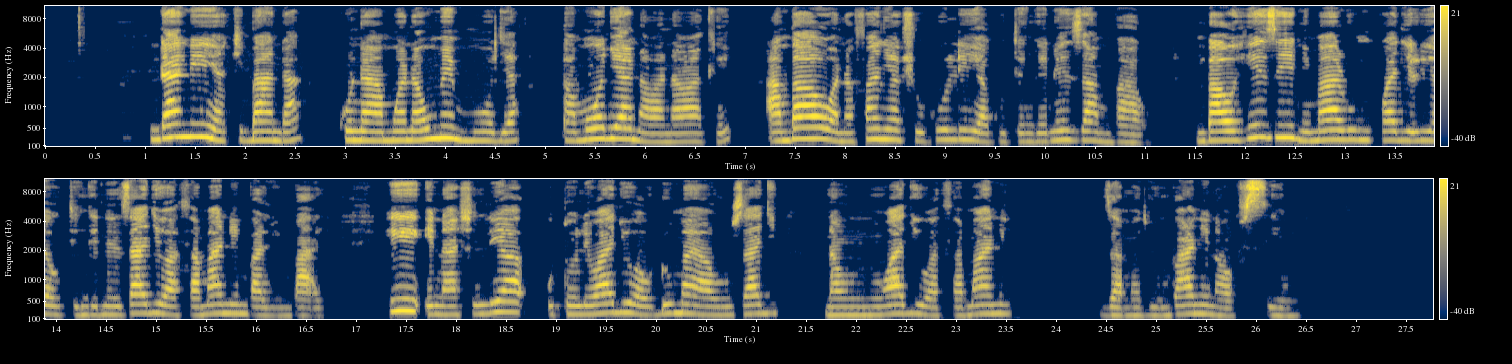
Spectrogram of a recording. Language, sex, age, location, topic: Swahili, male, 36-49, Dar es Salaam, finance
